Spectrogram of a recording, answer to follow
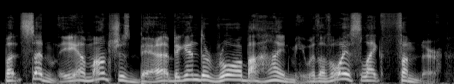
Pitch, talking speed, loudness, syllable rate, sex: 165 Hz, 200 wpm, -18 LUFS, 5.1 syllables/s, male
